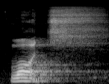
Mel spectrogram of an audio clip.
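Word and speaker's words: watch: ഇനി അടുത്തത് ഡബ്ല്യു എ ടി സി എച്ച്, വാച്ച്. അപ്പോൾ സി എ ടി സി എച്ച് ഒ ക്യാച്ച്, എം എ ടി സി എച്ച് മാച്ച്. പക്ഷെ ഇവിടെ ടി ഉച്ചാരണം ഇല്ല, വാച്ച്, ക്യാച്ച്, മാച്ച്.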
